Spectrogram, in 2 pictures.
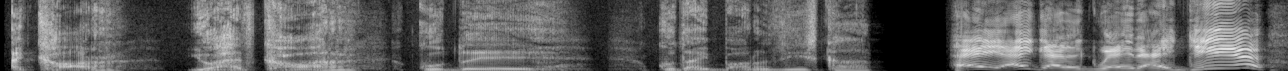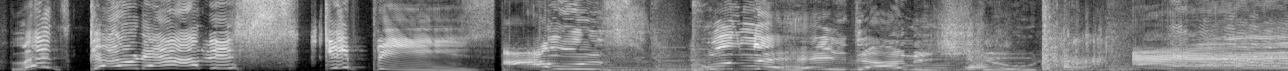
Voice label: Animation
